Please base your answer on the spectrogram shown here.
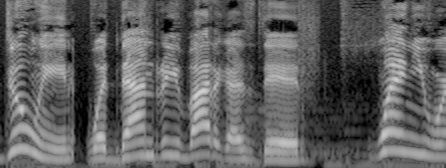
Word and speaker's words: Danry: Also, probably going to get you ejected and a lot of Danry. Sorry, that's how you say his name. Danry Vargas.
